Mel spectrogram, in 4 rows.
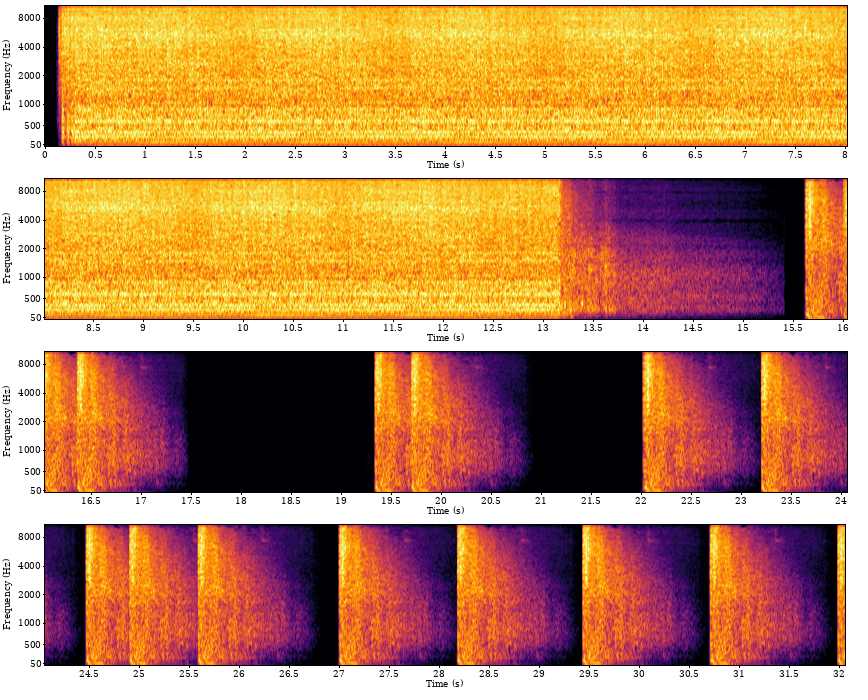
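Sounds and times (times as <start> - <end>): machine gun firing continuous burst: 0.2 - 13.4.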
